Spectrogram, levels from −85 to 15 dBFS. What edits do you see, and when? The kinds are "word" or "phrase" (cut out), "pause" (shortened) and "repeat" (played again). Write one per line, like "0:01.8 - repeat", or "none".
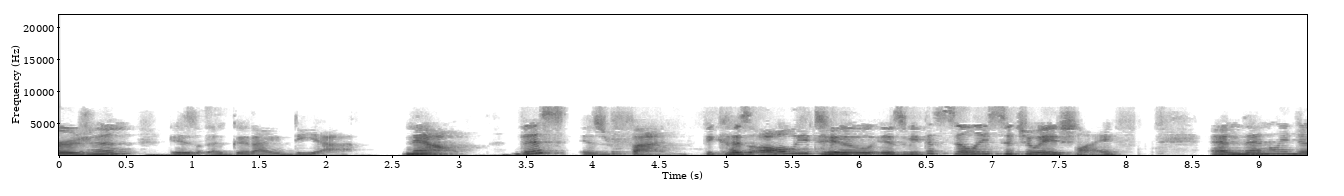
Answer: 0:01.1 - word
0:03.8 - word
0:04.1 - word
0:06.5 - word
0:07.6 - word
